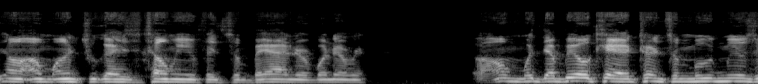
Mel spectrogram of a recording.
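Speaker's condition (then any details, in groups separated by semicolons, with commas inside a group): Brain injury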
